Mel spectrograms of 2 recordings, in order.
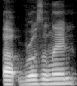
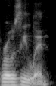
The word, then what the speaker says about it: Rosalind: And I just want to say, the other Bryn, I know it's pronounced Rosalind, but I'm going to be an asshole and I'm going to pronounce it Rosie Lynn.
